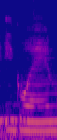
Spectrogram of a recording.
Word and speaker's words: Egwene: Edwene, it's literally Egwene. Like, I don't know why I like trip myself out when it comes to fantasy names, because I'm like, oh yeah, that's like really obvious what the pronunciation was, but I just butchered it because I was overthinking it.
